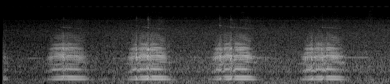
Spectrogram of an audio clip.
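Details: American bullfrog calling: four deep, buzzy, resonant croaks, each lasting under half a second and repeated roughly every second at an even pace, with a quiet background between calls.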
